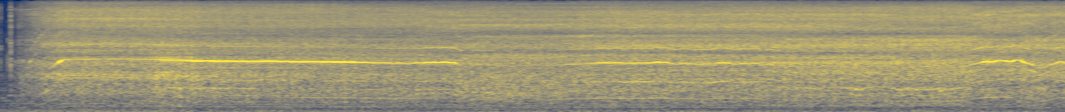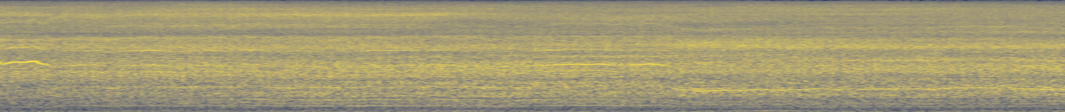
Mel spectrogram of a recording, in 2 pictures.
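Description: An electric chainsaw whines steadily as it cuts through a thick log.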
